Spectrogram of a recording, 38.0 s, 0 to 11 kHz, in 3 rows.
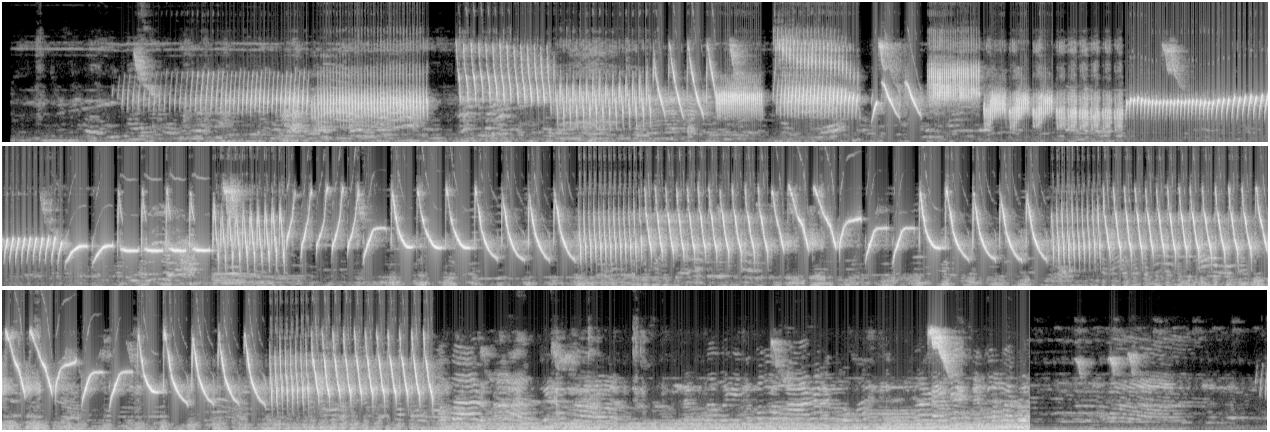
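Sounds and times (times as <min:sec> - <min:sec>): canary singing: 0:00.8 - 0:37.9.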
